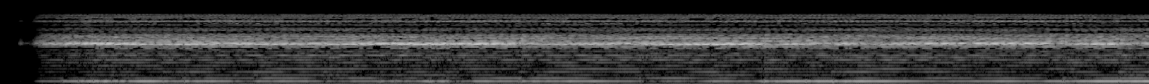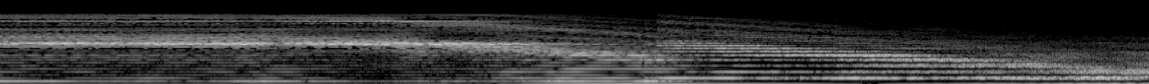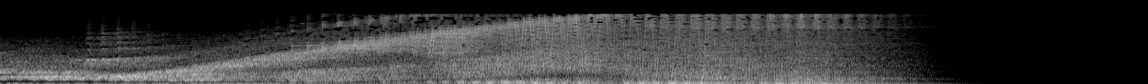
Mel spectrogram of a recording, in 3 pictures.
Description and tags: capas sun 5
experimental techno sounds,production
beat, experimental, produccion, sintetizador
